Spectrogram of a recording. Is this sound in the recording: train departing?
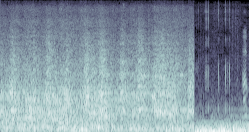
yes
